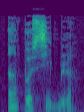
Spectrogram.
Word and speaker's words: impossible: Don't insist on the final E. Impossible.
